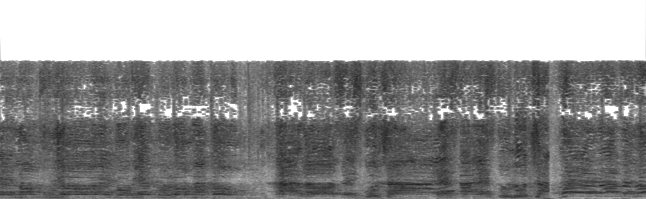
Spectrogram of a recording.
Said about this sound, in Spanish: Los manifestantes están responsabilizando, como oyes, a Sheinbaum directamente de la ola de asesinatos perpetrados por el crimen organizado que tiene cada vez más poder sobre la política en México.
